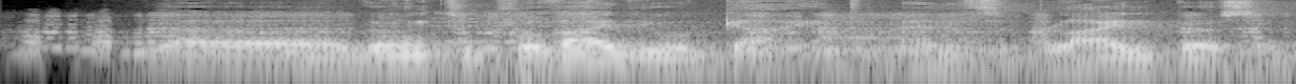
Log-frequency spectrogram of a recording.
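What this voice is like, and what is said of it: French accent. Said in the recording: “French accent”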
